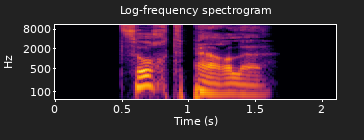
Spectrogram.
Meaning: cultured pearl
- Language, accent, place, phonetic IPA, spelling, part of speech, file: German, Germany, Berlin, [ˈt͡sʊxtˌpɛʁlə], Zuchtperle, noun, De-Zuchtperle.ogg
